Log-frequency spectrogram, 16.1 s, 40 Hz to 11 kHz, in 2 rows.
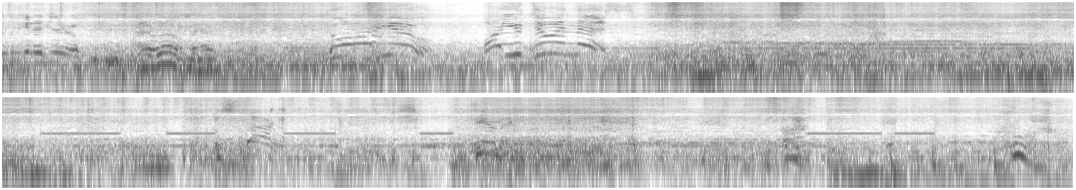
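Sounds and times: vehicle engine running: 0.0 - 3.5, 4.1 - 16.0
censor bleeps: 6.7 - 11.7, 13.9 - 15.1.

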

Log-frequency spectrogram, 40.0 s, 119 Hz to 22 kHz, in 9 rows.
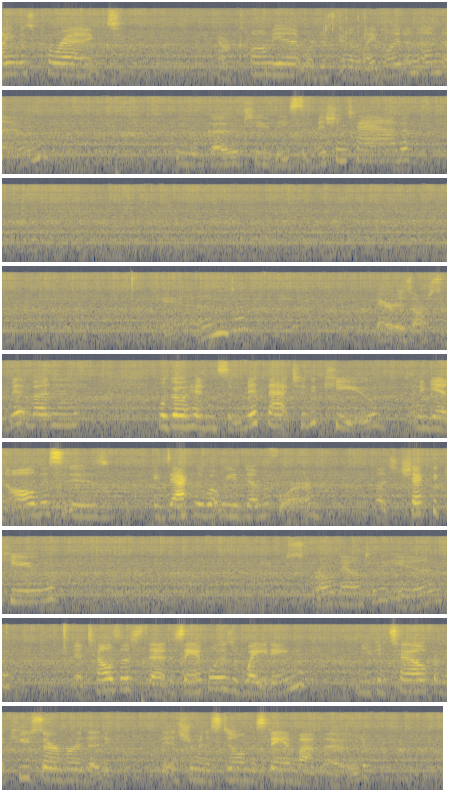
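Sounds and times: faint constant tone: 0.0 - 40.0
steady mid-pitched hum: 0.0 - 40.0.

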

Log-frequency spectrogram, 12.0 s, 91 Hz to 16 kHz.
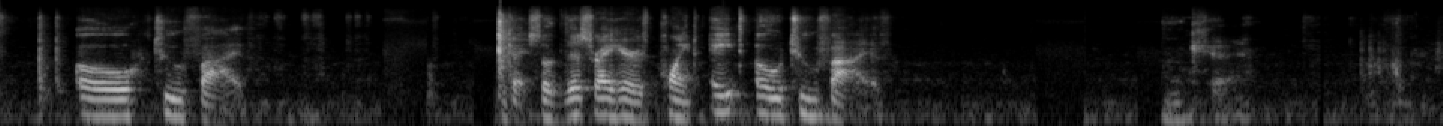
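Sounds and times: pen scratching on paper: 2.1 - 4.1.

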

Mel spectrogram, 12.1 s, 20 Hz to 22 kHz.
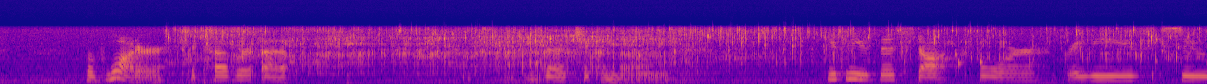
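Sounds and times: water pouring into a pot: 1.6 - 12.0.

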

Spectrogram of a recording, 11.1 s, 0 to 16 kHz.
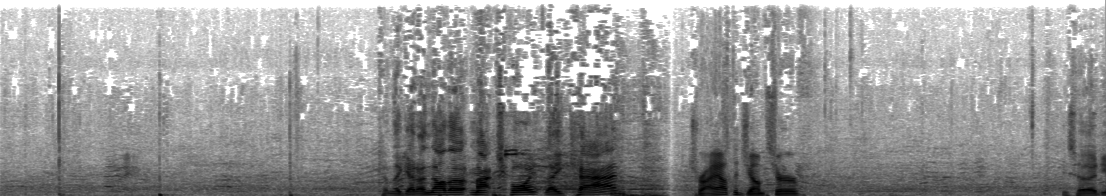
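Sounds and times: faint crowd murmur: 0.0 - 11.0.

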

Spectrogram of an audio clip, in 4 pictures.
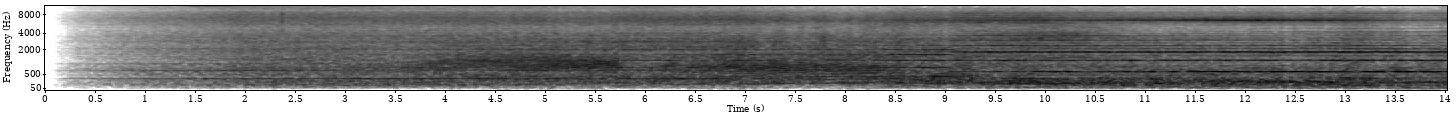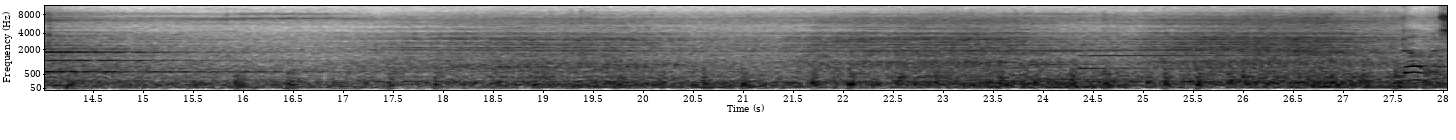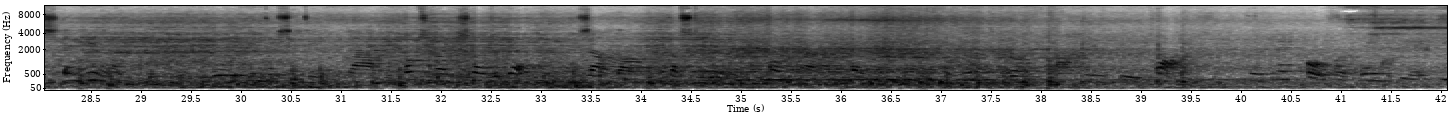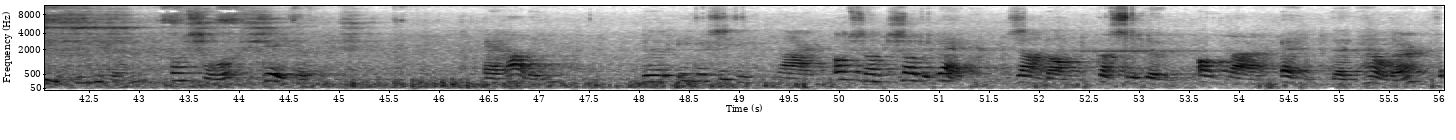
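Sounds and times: electric locomotive drive whining: 0.1 - 56.0
wheels rumbling on rails: 0.4 - 51.4.

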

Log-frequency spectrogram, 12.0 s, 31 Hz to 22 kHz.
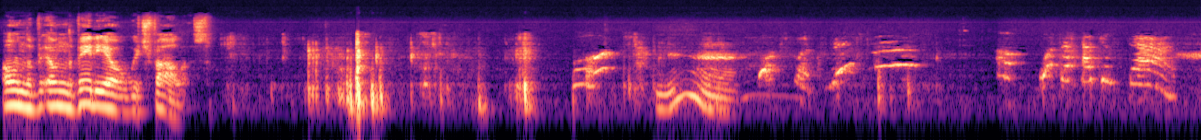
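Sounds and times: young child whining: 5.8 - 9.3
person saying yeah: 6.6 - 7.5.

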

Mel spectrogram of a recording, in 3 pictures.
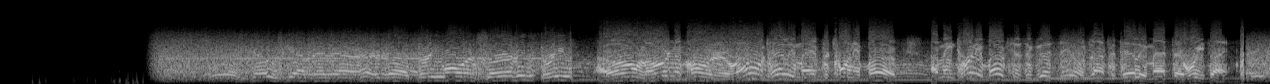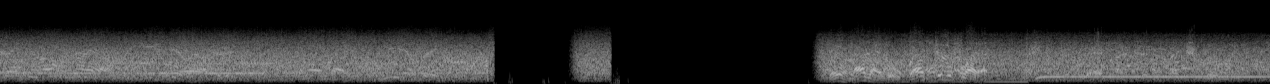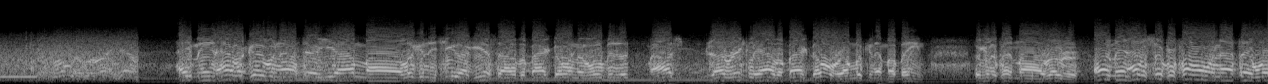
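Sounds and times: hissy radio static: 1.4 - 17.7, 18.4 - 18.8, 20.8 - 38.0
distorted warbling radio voice: 1.5 - 17.6, 20.9 - 38.0.

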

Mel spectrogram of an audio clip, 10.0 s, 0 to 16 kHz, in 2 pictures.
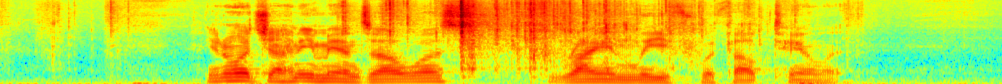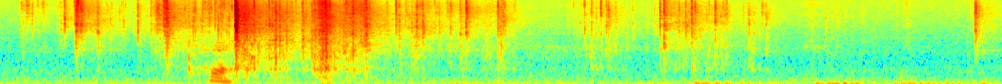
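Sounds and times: foil wrappers crinkling and tearing: 0.0 - 0.8, 1.4 - 4.3, 5.1 - 9.1.

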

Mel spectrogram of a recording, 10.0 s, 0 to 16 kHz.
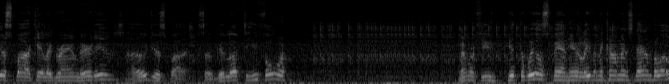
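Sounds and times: rapid ticking of spinning wheel app: 2.3 - 4.0, 4.6 - 10.0.

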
